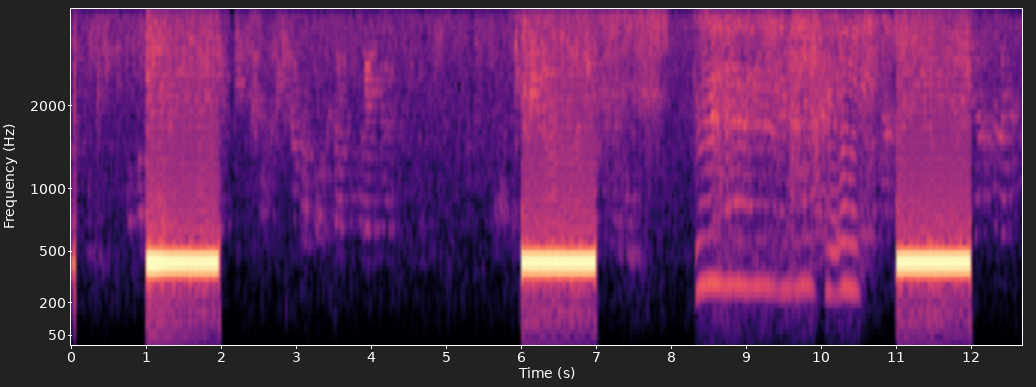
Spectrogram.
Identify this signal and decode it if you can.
Ringback tone (Europe, 425 Hz), with speech.
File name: out- -2031- - - .54008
